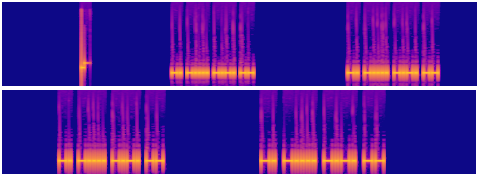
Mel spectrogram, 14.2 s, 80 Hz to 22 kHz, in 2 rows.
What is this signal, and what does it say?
Morse code, heard as a keyed tone, about 35 wpm, 700 Hz. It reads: N6CM N6CM N6CM N6CM
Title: Speed Racing - USA 1x2 Call Signs 28wpm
